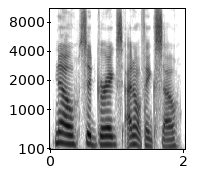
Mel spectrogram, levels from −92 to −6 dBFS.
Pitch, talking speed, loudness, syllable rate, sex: 185 Hz, 205 wpm, -17 LUFS, 3.8 syllables/s, female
